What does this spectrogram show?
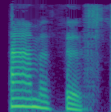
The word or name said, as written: amethystlike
